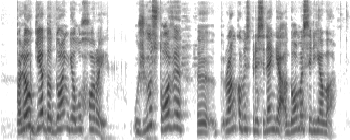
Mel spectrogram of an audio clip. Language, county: Lithuanian, Vilnius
